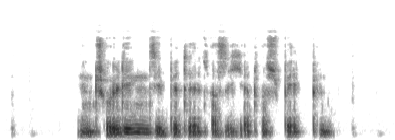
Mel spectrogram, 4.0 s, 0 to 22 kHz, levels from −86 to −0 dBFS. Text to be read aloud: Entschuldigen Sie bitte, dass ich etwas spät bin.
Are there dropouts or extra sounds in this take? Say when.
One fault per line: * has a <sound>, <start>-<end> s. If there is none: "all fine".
all fine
